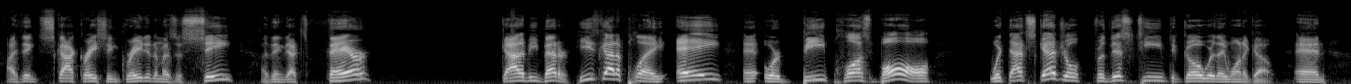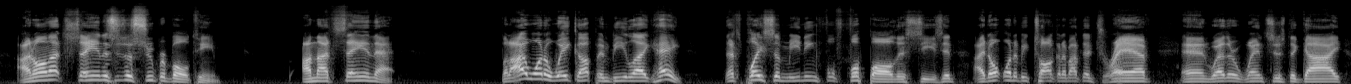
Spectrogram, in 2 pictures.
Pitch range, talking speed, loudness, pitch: 120-180 Hz, 190 wpm, -20 LUFS, 145 Hz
